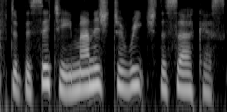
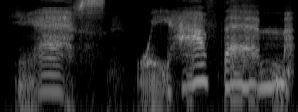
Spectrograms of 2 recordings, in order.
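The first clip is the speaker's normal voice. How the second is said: soft, very slow sinister hiss; menacing villain; 9 dB quieter, much slower than usual. Acted. Hylexan commander gloating over the trapped city, sinister hiss. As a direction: savour the capture.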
